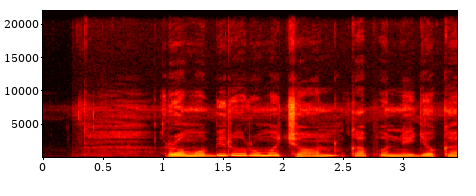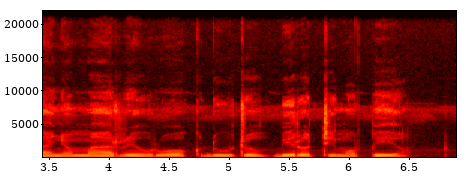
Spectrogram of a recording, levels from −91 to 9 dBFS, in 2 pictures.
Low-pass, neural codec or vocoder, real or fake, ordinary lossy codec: none; none; real; none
